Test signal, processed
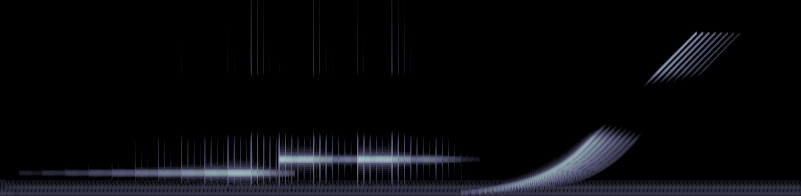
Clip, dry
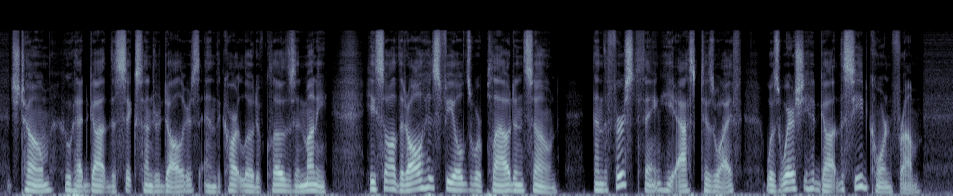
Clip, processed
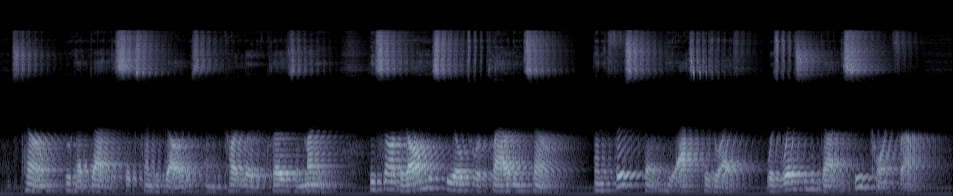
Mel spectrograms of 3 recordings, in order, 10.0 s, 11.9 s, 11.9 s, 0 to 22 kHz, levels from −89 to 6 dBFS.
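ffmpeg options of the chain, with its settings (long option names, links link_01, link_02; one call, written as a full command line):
ffmpeg -i in.wav -af "highpass=430,aeval=exprs='val(0)+0.00126*(sin(2*PI*60*n/s)+sin(2*PI*2*60*n/s)/2+sin(2*PI*3*60*n/s)/3+sin(2*PI*4*60*n/s)/4+sin(2*PI*5*60*n/s)/5)':channel_layout=same,asuperstop=centerf=2400:order=20:qfactor=0.65,aecho=1:1:78|156|234|312|390|468|546:0.562|0.304|0.164|0.0885|0.0478|0.0258|0.0139,volume=-7dB" out.wav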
